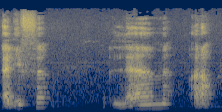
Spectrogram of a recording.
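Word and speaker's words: الر: les prononce pas attachés on les prononce détaché par exemple sur Joseph on a le a L et R r donc on dit a l r mais en arabe on dit Alif Lam r par le nom de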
